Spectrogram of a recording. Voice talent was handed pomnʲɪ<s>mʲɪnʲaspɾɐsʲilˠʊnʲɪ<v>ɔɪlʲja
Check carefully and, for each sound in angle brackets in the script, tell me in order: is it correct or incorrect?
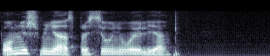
incorrect: ʂ, correct

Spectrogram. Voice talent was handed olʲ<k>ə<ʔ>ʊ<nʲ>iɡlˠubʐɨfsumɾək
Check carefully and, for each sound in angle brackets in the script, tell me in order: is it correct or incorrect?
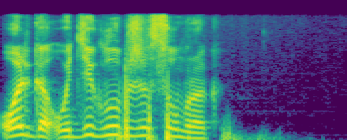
incorrect: ɡ, correct, incorrect: dʲ

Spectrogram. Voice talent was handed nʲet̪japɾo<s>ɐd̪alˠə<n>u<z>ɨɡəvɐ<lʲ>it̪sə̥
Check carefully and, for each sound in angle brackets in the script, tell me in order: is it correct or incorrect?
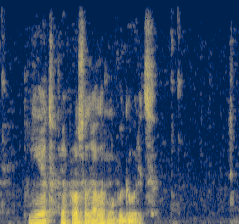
correct, incorrect: m, incorrect: v, incorrect: ɾʲ

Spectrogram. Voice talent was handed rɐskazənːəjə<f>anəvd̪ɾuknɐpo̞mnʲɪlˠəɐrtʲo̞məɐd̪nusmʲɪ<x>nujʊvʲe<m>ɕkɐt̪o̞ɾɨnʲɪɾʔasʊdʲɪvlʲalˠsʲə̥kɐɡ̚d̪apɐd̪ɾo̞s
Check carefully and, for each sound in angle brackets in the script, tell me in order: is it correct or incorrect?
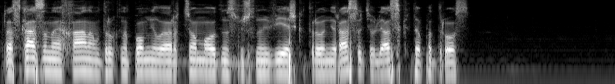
incorrect: x, incorrect: ʂ, incorrect: none

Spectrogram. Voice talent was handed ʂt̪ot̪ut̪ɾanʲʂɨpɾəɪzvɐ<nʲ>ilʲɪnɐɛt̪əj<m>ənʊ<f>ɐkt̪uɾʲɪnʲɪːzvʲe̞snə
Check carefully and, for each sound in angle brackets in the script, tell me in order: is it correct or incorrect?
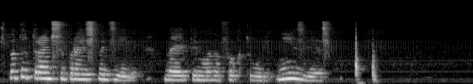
incorrect: dʲ, correct, correct

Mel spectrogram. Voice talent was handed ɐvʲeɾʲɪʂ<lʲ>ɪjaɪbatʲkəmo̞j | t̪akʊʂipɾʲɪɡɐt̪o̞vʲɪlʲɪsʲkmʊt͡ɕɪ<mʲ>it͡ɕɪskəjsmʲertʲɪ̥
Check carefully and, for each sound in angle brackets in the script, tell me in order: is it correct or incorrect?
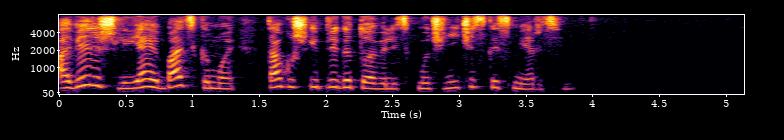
correct, incorrect: nʲ

